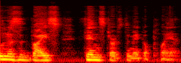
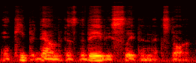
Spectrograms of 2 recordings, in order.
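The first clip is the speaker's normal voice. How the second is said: hushed; 5 semitones lower, 7 dB quieter, faster than usual. Acted. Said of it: "would you please just be quiet".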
